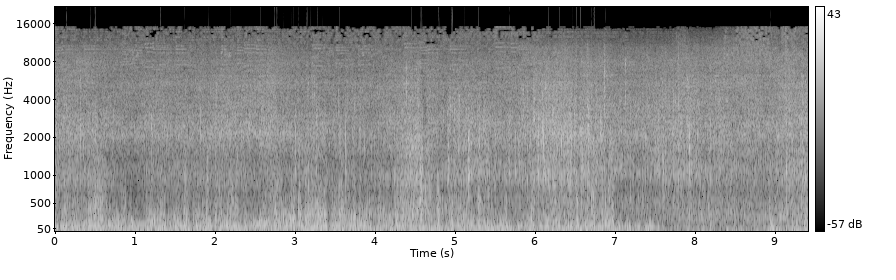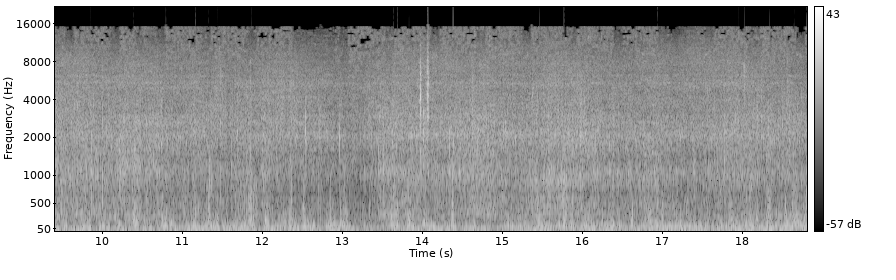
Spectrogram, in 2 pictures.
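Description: Wind buffeting the microphone over the rumble and rattle of a mountain bike rolling fast down a rough trail, easing briefly about eight seconds in.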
